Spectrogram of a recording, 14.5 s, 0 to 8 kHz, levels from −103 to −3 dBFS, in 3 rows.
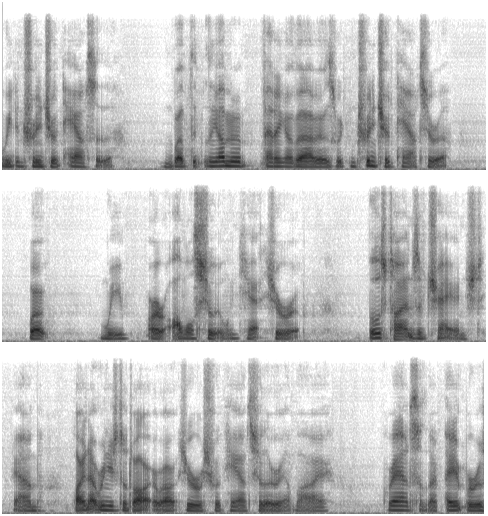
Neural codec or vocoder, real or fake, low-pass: autoencoder, 22.05 kHz, a latent of 192 numbers a frame, VITS, trained on many speakers; fake; 7.2 kHz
